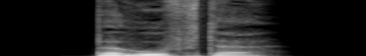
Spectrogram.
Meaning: inflection of behuft: 1. strong/mixed nominative/accusative feminine singular 2. strong nominative/accusative plural 3. weak nominative all-gender singular 4. weak accusative feminine/neuter singular
- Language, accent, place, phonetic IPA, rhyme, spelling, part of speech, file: German, Germany, Berlin, [bəˈhuːftə], -uːftə, behufte, adjective / verb, De-behufte.ogg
